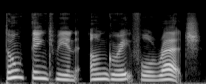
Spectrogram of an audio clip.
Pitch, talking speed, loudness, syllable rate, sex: 240 Hz, 175 wpm, -16 LUFS, 4.8 syllables/s, female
